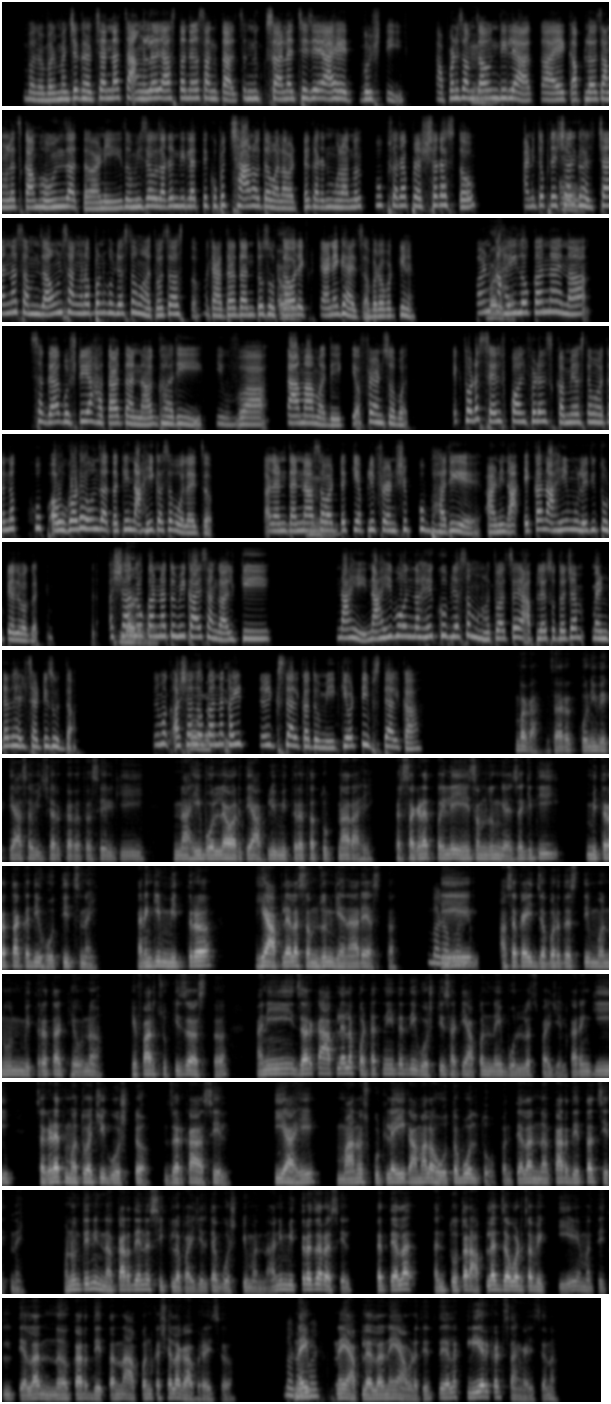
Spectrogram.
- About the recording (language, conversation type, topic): Marathi, podcast, तुला ‘नाही’ म्हणायला कधी अवघड वाटतं?
- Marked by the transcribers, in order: tapping; in English: "रादर दयान"; other noise; in English: "फ्रेंन्डसोबत"; in English: "सेल्फ कॉन्फिडन्स"; in English: "फ्रेंन्डशिप"; in English: "ट्रिक्स"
